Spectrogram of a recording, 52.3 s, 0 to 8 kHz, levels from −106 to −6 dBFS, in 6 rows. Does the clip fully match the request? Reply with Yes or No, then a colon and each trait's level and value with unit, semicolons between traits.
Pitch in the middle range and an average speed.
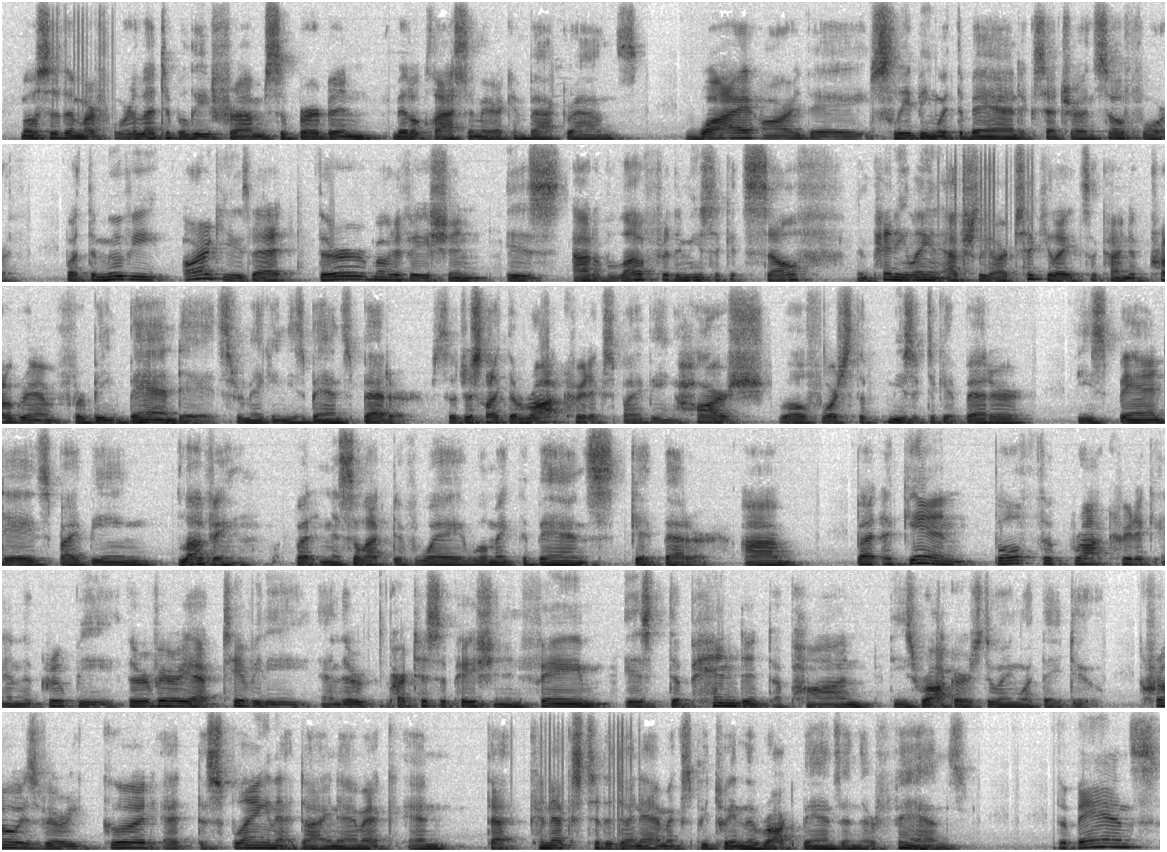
No: low, 125 Hz; average, 160 wpm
